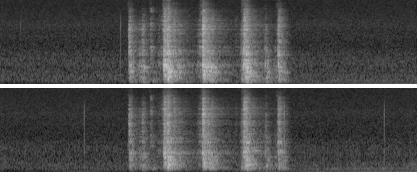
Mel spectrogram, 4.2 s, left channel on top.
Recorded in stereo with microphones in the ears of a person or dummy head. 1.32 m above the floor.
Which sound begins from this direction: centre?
A rattle, at 1.3 s.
